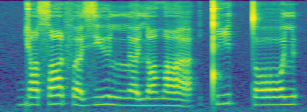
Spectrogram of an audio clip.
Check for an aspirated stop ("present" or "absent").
absent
